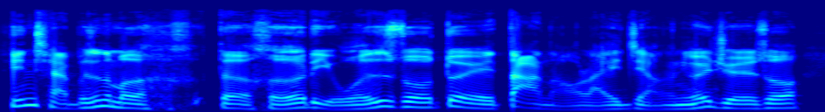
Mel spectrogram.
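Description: Man, podcast co-host, casual explanatory chat, average pitch, dry close recording. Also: lively intonation, dark tone, no room sound. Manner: explanatory, thinking aloud with pauses. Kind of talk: casual chat on classical music.

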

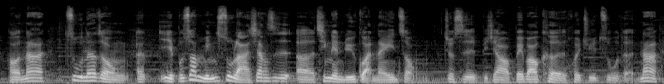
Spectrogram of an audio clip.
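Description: A man with a Taiwanese Mandarin accent hosting a travel podcast in relaxed, conversational chat. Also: mid-range voice, brisk, soft background music. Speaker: podcast host.

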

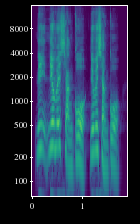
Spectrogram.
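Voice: mid-range voice, sing-song, racing, no room sound, studio quality. A podcast co-host in casual chat, dropping in joking quips and reflective comments. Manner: joking interjections, then reflective remarks.

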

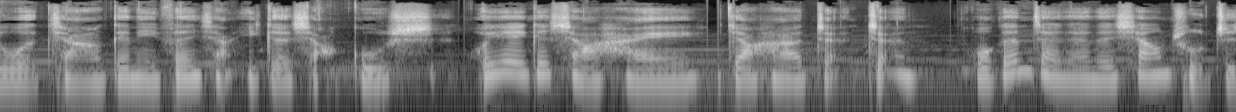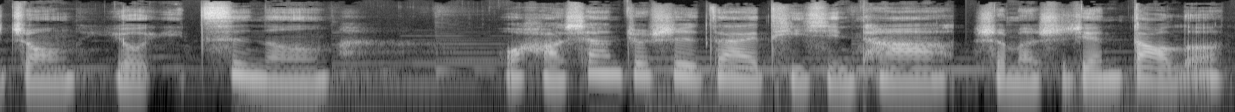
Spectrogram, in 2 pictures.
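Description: A woman in her thirties hosting a podcast, talking calmly and gently about raising children. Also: mid-range voice. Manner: calm, gentle, reflective advice. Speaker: podcast host. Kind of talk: podcast monologue on parenting.

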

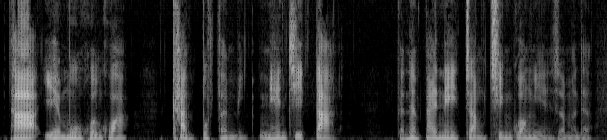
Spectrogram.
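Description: A male pastor retelling a Bible story in a sermon, explaining as he goes and filling pauses with small particles. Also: mid-range voice, no echo, clean studio sound. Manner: explanatory, with frequent filler particles.

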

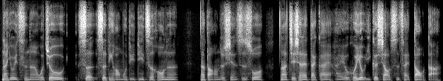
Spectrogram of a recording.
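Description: A man with a Taiwanese Mandarin accent telling comic stories in a chatty monologue, stumbling and restarting with excited outbursts. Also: low-pitched, normal speed, no room sound. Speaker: stand-up comedian. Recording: slightly dull, dry recording.

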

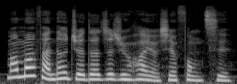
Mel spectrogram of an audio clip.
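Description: A woman hosting a podcast calmly retells a drama's story and reads the characters' lines in her own voice. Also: on the high side, fairly quick. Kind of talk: storytelling recap with quoted dialogue. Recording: dry close studio mic with faint background music.

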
